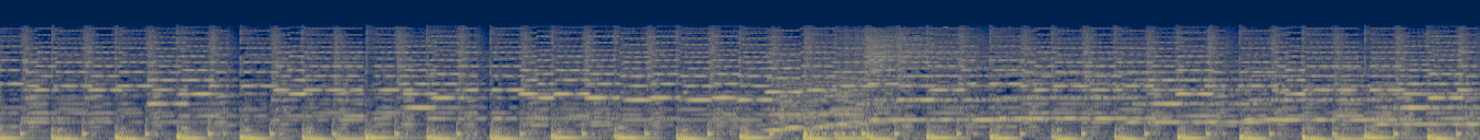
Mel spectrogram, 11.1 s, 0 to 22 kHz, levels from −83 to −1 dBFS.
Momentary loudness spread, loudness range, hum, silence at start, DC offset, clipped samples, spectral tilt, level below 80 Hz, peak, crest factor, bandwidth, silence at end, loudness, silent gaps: 3 LU; 1 LU; none; 0 s; under 0.1%; under 0.1%; -4 dB/octave; -28 dBFS; -8 dBFS; 14 dB; 10.5 kHz; 0 s; -22 LUFS; none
